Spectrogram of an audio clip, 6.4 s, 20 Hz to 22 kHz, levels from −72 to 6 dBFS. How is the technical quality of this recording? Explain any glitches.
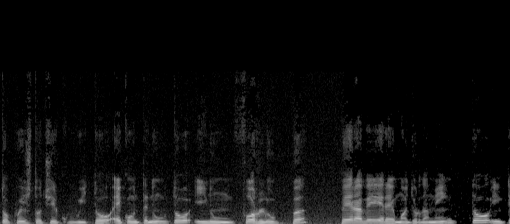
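The recording has one fault: overdone noise removal from 4.39 s to the end. Noise reduction set far too aggressively cuts individual frequency bands whenever they sit near its noise estimate, taking low-level parts of the speech with them. The room noise, about 26 dB below the speech before this point, drops and breaks up into twinkling specks.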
